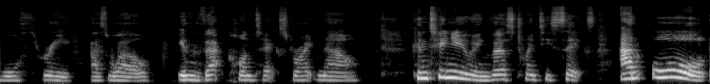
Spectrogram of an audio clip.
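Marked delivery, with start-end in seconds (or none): 6.2-7.1 "all" rung out higher and much louder; emphasis on all. Shown as a demonstration. Preacher stressing "all" in the verse to his congregation. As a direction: punch the word "all". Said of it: "again, emphasis there".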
